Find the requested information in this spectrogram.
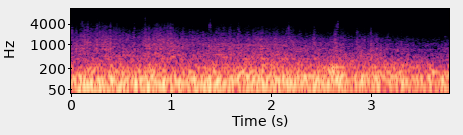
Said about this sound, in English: So the sound that you would expect not to hear in this kind of environment is thunder, which is uh, an organic sound from the surface of the earth. Uh, yet there are two places in the film that I used um, thunder. One of them is here in the prison.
